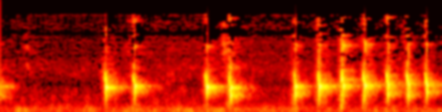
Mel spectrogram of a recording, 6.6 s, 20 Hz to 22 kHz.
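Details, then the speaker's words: Korotkoff sounds during slow cuff deflation: sharp tapping beats, first heard only intermittently at 110, then every beat at 90, a pulsus paradoxus of 20, consistent with cardiac tamponade or possibly pulmonary embolism. "and then here you're deflating the cuff very slowly and here is what the noticing the corat cough sound so the first time I hear it is"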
